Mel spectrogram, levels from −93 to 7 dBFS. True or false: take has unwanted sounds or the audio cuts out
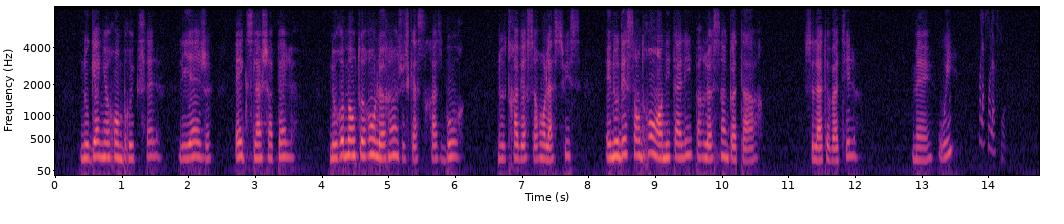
true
